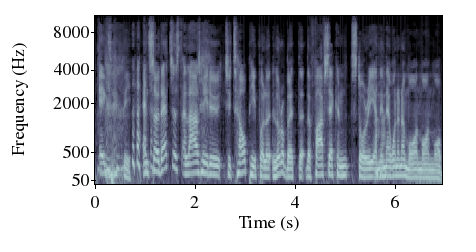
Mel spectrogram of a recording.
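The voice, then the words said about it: Noticeable foreign accent. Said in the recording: “my accent. People are like, where are you from?”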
